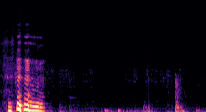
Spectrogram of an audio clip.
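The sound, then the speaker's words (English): Pen scratching as someone writes an inscription in a book, faint soft strokes following a brief voiced sound at the start. “Writing a bit of a book.”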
